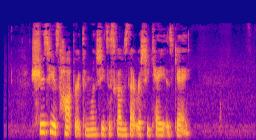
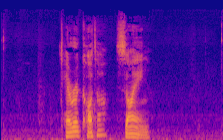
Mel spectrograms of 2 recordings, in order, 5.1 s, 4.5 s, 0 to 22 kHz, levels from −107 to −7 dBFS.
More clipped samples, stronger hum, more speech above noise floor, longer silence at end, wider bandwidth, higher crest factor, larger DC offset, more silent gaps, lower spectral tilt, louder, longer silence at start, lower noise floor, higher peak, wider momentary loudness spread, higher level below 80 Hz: neither; neither; first, 38 dB vs 32 dB; second, 1.35 s vs 1.5 s; second, 11.5 kHz vs 16 kHz; about the same, 20 dB vs 20 dB; neither; neither; about the same, -3.5 dB/octave vs -4 dB/octave; first, -22 LUFS vs -35 LUFS; second, 0.65 s vs 1.05 s; second, -60 dBFS vs -66 dBFS; first, -4 dBFS vs -18 dBFS; second, 8 LU vs 16 LU; second, -74 dBFS vs -60 dBFS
